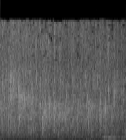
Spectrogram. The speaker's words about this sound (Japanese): またこの会場を提供してくださいました広島流れ川教会の皆さんに大きな拍手をお願いします。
